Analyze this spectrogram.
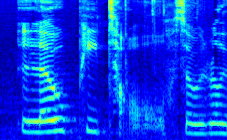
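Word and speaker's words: L'Hôpital: it looks but it's low petal so it was really the H is silent this was named after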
